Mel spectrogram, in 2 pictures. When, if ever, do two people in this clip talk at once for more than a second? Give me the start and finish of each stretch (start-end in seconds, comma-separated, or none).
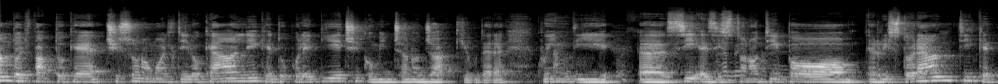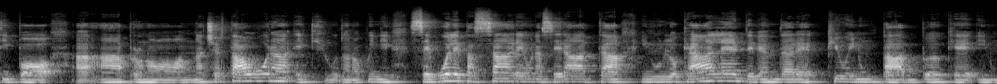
5.5-8.4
